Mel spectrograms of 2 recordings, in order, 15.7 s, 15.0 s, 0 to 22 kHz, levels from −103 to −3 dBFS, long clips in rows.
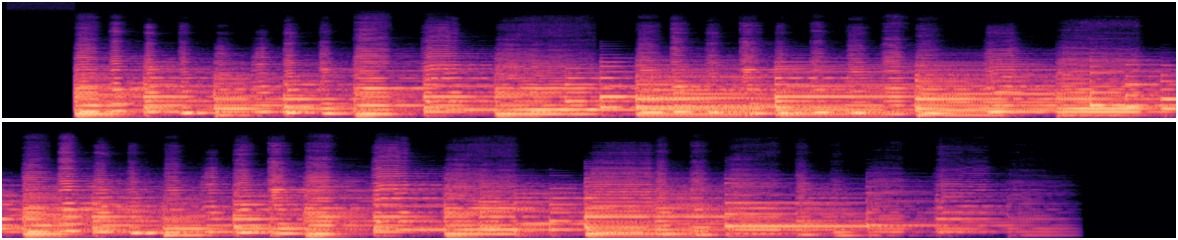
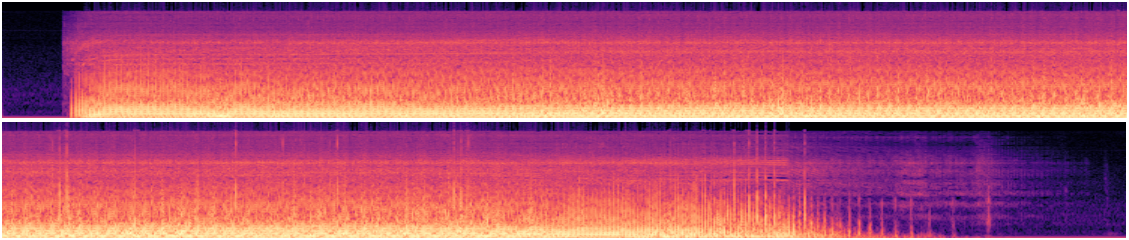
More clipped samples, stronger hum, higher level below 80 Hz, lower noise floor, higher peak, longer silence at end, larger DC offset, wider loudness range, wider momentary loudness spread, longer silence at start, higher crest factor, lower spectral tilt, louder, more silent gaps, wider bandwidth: second, under 0.1% vs 5%; neither; second, -40 dBFS vs -14 dBFS; second, -43 dBFS vs -67 dBFS; second, -4 dBFS vs 0 dBFS; first, 0.85 s vs 0 s; second, under 0.1% vs 20%; about the same, 5 LU vs 3 LU; first, 8 LU vs 2 LU; first, 0.45 s vs 0 s; first, 16 dB vs 8 dB; first, -9.5 dB/octave vs -7.5 dB/octave; second, -19 LUFS vs -7 LUFS; neither; second, 7.8 kHz vs 16 kHz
